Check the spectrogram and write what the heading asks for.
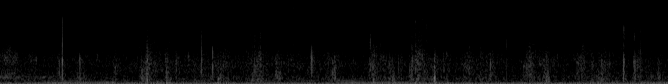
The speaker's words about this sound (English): And when I take a few steps here on the path. You might hear my shoes on the needles of the trees here, the needle trees here.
